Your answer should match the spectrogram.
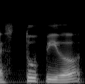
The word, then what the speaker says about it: estúpido: tanto debemos colocarle tilde la palabra estúpido tiene cuatro sílabas al analizarla al pronunciarla nos vamos a dar cuenta que la May mayor fuerza de voz recae en la antepenúltima sílaba contando siempre derecha izquierda por lo tanto es una palabra esdrújula y deberá llevar tilde de manera obligatoria nuestra última palabra de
